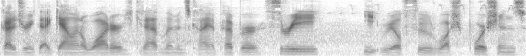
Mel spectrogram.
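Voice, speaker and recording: This man's fairly low voice has a bright, sharp tone and fairly even intonation, recorded with a dry sound, no echo, and light background noise. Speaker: life coach vlogger. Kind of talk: casual vlog chat. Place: waterside. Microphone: earbuds.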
